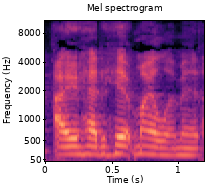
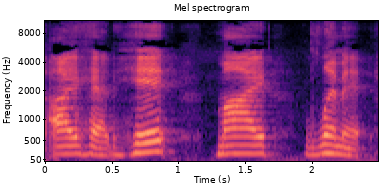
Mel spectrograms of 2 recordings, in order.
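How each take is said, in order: First: Said in the usual way. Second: I HAD HIT MY LIMIT spread out slowly, word by word; slow emphatic repeat. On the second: Real, not acted. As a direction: drag out "hit my limit" with pauses between words.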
